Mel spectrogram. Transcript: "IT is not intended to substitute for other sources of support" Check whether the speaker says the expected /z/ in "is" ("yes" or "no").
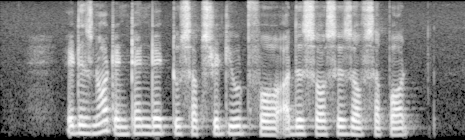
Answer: yes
